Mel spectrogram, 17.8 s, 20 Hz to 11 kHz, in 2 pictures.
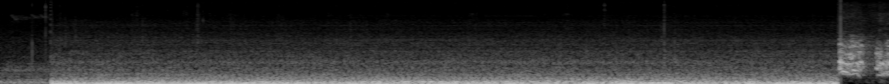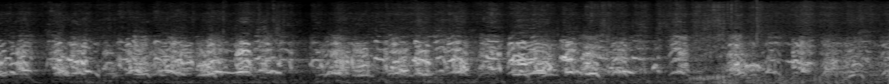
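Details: Bear-hunting dogs on the opening day of black bear training season in July 2024: a steady engine drone gives way to a dense, overlapping chorus of rapid barks and bays that continues to the end.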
